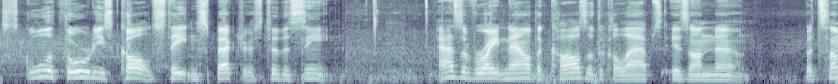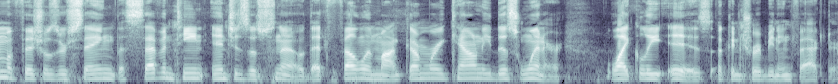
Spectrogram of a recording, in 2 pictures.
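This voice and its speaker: In an unremarkable speaking voice, a man of fairly high pitch talks fairly quickly with ordinary pitch variation. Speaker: sports and news reporter, college student. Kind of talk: broadcast news and sports reporter delivery.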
